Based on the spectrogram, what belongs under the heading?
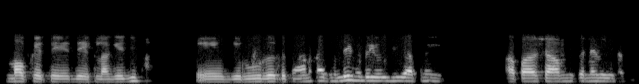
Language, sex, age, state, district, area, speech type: Punjabi, male, 45-60, Punjab, Barnala, urban, conversation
